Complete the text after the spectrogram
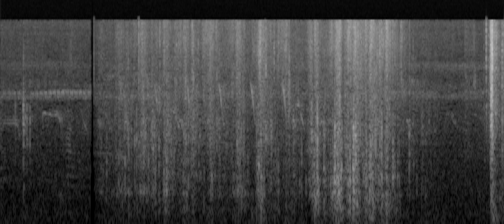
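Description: Powder pours from a sack with a soft hiss.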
